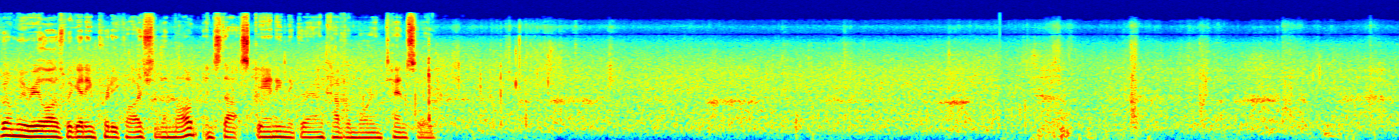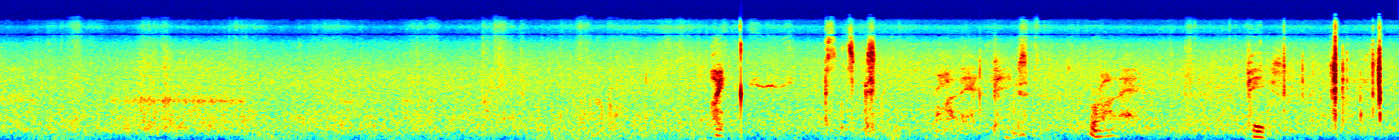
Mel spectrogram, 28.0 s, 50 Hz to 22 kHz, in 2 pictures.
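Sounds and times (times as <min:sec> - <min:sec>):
rushing outdoor background noise: 0:00.0 - 0:27.9
footsteps through dry grass: 0:04.4 - 0:06.7, 0:09.8 - 0:21.1.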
